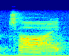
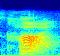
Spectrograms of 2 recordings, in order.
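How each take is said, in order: First: The word starts without a hard k sound. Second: The word starts with a hard k sound. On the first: The speaker calls it wrong. "or chi" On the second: The speaker calls it right. "It's chi, hard k sound"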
